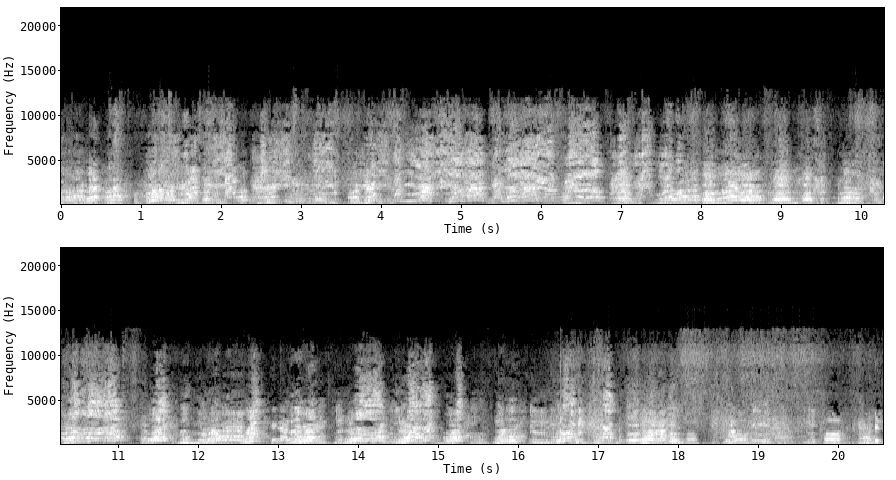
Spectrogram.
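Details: Sows on a hog farm, packed into a pen too small for their large size, squeal and grunt harshly and nonstop in dense overlapping bursts, with faint human voices now and then.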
